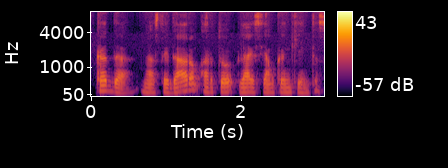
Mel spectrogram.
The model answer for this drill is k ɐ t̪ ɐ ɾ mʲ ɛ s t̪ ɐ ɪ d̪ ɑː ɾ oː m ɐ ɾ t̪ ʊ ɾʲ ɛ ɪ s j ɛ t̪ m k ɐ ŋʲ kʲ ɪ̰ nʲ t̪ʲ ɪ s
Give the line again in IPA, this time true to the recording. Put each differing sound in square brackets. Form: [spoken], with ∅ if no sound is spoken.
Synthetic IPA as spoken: k ɐ [d̪] ɐ [∅] mʲ ɛ s t̪ ɐ ɪ d̪ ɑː ɾ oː m ɐ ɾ t̪ ʊ [lʲ] ɛ ɪ s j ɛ [∅] m k ɐ ŋʲ kʲ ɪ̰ nʲ t̪ʲ ɪ s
